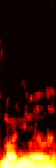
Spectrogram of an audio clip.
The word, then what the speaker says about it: Manuela: Pronunciation is Manuela, like the Spanish name.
